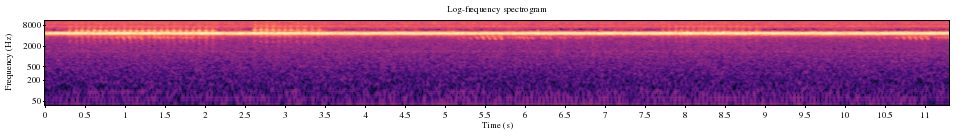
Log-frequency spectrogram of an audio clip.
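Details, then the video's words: Screeching insects give a continuous shrill tone held at a fixed high pitch, broken now and then by short, faint buzzy pulses slightly lower. "The sound of insects crying"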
